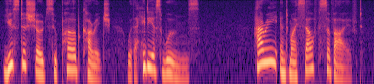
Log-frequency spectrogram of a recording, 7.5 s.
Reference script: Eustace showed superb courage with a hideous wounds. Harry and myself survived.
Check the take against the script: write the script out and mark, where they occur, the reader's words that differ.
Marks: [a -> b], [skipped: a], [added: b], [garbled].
Eustace showed superb courage with a hideous wounds. Harry and myself survived.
